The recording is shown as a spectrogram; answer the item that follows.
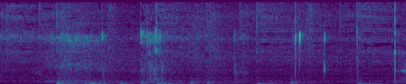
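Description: Faint, irregular clicks and soft knocks of a USB plug being fumbled against a motorcycle dashboard USB socket, not going in because the second socket is mounted upside down.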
